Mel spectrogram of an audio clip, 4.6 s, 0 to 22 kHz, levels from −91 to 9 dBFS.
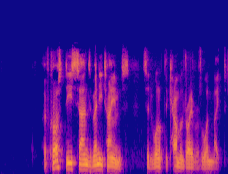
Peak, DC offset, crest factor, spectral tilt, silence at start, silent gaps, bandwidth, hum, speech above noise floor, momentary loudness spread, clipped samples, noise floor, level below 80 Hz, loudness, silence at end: -4 dBFS; under 0.1%; 18 dB; -5 dB/octave; 0.9 s; none; 7.4 kHz; none; 66 dB; 14 LU; under 0.1%; -86 dBFS; -60 dBFS; -20 LUFS; 0.2 s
